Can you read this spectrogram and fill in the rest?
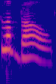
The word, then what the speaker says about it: Labeaud: It's Labeaud. The D is silent.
